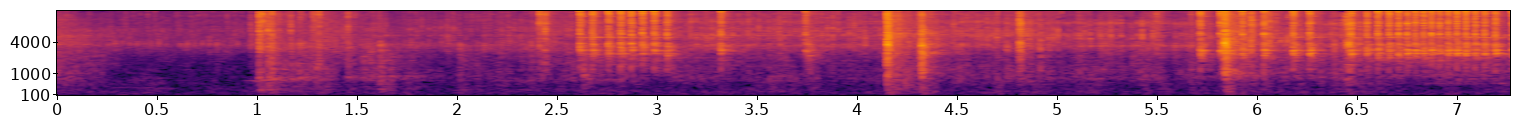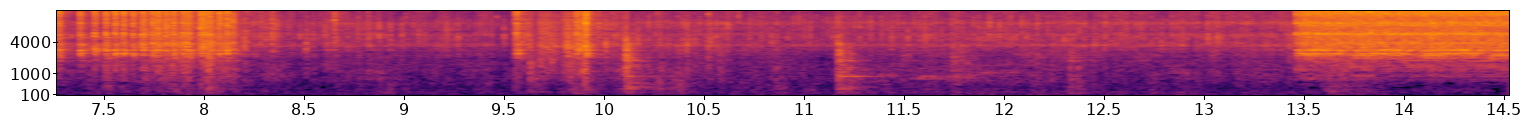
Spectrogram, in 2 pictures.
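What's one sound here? A bicycle chain clicks and rattles as the crank is turned by hand.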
